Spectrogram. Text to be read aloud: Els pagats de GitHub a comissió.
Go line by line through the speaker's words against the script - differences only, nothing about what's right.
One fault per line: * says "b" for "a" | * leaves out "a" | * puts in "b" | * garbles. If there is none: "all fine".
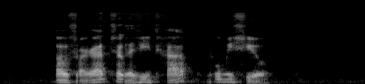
all fine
